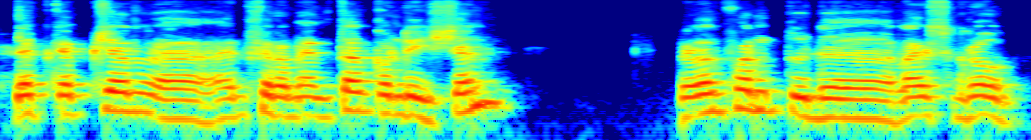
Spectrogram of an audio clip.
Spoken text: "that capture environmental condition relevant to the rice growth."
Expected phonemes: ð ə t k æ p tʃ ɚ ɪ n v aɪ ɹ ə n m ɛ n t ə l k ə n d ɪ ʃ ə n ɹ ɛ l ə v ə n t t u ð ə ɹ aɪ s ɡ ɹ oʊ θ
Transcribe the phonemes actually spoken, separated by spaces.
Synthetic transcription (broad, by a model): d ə t k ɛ p tʃ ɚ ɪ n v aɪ ɹ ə m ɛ n t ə l k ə n d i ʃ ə n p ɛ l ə f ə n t t u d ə ɹ aɪ s ɡ ɹ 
